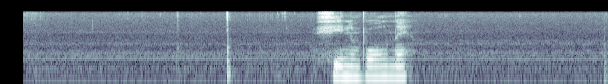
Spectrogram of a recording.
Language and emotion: Russian, neutral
